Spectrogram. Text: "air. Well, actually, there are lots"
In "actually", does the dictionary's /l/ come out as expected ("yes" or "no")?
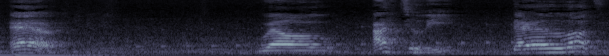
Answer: yes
